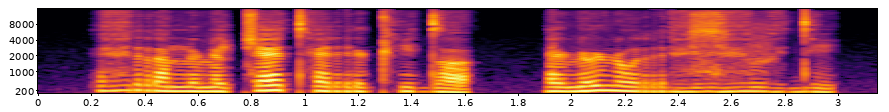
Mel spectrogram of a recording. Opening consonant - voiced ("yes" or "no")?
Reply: yes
